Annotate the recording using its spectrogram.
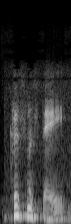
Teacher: He fully pronounced the diphthong, day.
